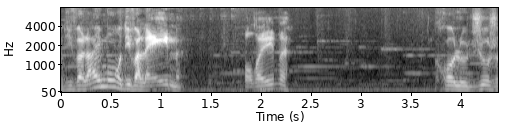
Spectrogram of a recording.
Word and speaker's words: Valheim: On dit Valheim ou on dit Valheim?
